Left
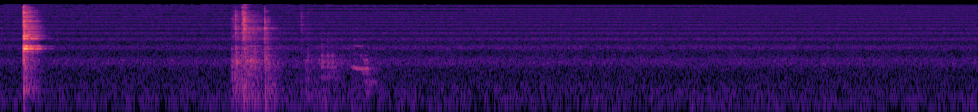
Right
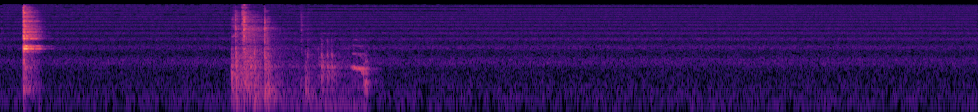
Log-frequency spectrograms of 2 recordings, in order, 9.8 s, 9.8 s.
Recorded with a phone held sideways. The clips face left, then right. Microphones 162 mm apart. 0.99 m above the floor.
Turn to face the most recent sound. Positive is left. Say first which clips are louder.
# right 8 dB
turn(degrees=-75)  # may be behind; listen again after turning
